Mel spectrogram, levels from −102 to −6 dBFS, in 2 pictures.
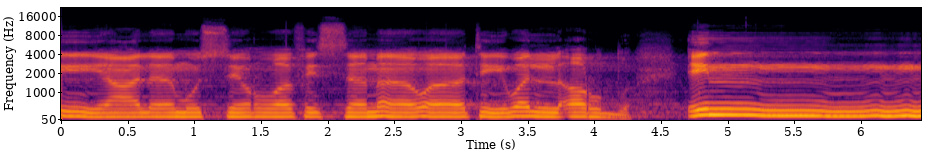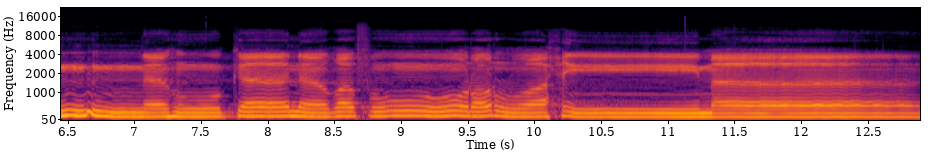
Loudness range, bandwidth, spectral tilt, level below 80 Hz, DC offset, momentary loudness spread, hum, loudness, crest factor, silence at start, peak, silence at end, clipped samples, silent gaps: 3 LU; 11.5 kHz; -7 dB/octave; -78 dBFS; under 0.1%; 6 LU; none; -29 LUFS; 18 dB; 0 s; -10 dBFS; 0 s; under 0.1%; none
